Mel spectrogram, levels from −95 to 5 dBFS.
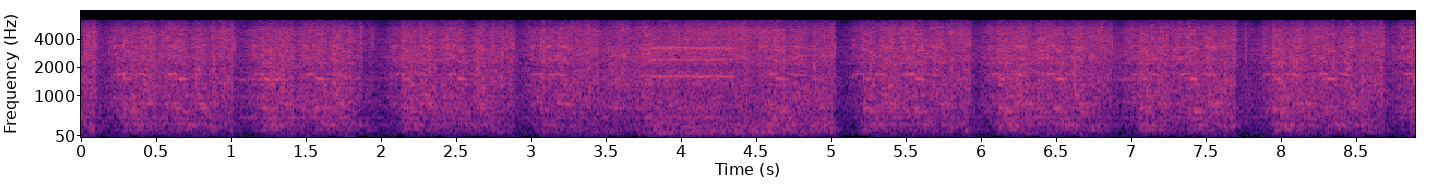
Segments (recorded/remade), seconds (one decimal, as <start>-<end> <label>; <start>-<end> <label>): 0.0-6.4 recorded; 6.4-7.1 remade; 7.1-8.9 recorded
